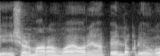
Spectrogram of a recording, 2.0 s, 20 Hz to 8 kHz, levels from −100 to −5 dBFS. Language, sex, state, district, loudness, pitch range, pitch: Hindi, male, Punjab, Kapurthala, -15 LUFS, 130-135 Hz, 130 Hz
